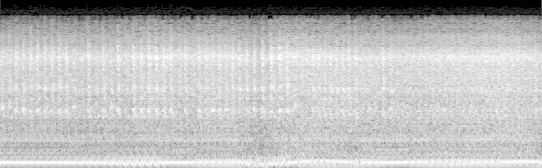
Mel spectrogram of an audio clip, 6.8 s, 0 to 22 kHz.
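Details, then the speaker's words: 1961 Mercury Meteor V8 first start in 24 years with new parts: loud rough uneven idle, noise seemingly up front; oil pressure light stays on, no oil pressure; oil starvation knock. "I want to see that oil pressure light is still on. Will you check that? Yeah. Pulse still on. Light still on? Mm-hmm. We're not getting any oil pressure."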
